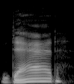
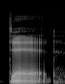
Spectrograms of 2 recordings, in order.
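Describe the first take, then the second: First: Dad with a wide open a. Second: Dead with a short, centred e; relaxed mouth on dead. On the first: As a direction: stretch the a in Dad. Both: Shown as a demonstration. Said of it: "listen to me say it".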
